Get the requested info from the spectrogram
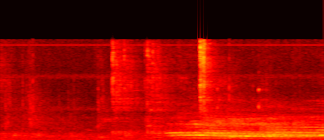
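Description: Fencers' footwork knocking on the piste: a few sharp stamps in the first half. From about halfway, loud shouting voices fill the hall.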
